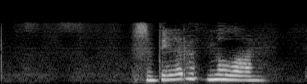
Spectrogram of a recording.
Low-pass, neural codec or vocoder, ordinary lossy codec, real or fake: 7.2 kHz; codec, 44.1 kHz, 0.9 kbps, DAC; AAC, 48 kbps; fake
